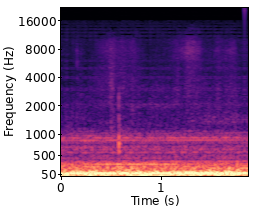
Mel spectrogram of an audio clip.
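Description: A steady, loud low-frequency rumble of an electric truck's enhanced driving sound in off-road mode, droning continuously without pauses and with no voices over it.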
